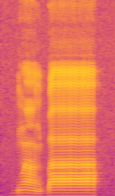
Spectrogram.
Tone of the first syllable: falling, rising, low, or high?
falling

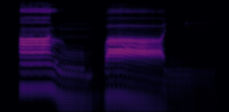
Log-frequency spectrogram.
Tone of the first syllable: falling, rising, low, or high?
high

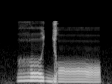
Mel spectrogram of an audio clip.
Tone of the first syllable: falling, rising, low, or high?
high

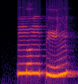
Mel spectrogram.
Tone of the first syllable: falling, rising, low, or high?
high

